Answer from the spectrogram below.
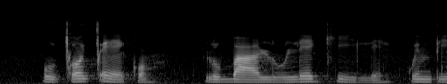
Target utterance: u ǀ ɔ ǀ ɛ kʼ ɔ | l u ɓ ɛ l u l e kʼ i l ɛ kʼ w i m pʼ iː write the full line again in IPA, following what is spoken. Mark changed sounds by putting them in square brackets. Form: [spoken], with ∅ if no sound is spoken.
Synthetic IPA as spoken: u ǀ ɔ ǀ ɛ kʼ ɔ | l u ɓ [a] l u l e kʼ i l ɛ kʼ w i m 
